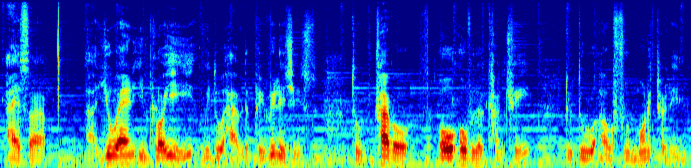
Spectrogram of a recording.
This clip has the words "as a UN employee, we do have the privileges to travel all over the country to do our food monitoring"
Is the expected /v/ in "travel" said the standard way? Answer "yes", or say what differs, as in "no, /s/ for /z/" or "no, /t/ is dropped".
yes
